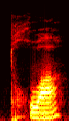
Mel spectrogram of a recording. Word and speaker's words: trois: Trois. Final S not pronounced. Trois.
